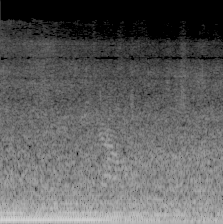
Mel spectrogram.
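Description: A car engine running close by with a low, steady hum that fades after about a second as the car moves off.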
